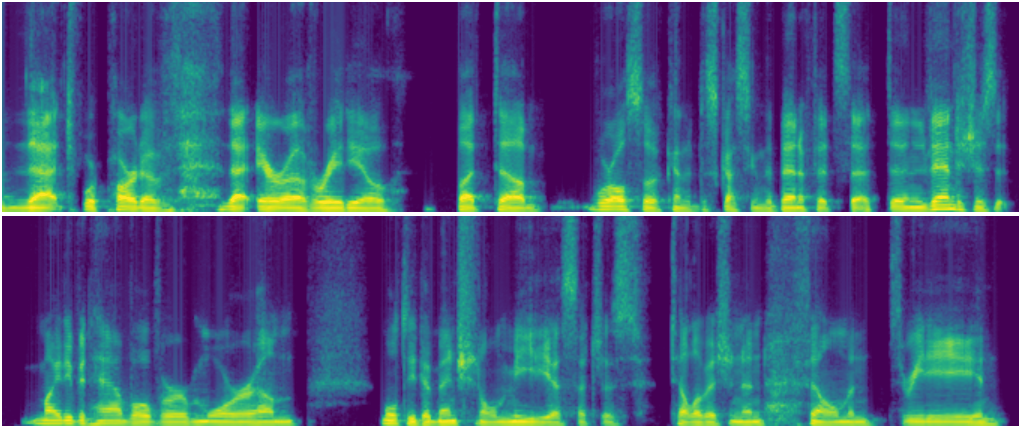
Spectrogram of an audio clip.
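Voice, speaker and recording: A man hosting a casual panel conversation, speaking in a halting, thoughtful way. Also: lowish voice, a little mellow, no echo, clean studio sound. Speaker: podcast host.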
